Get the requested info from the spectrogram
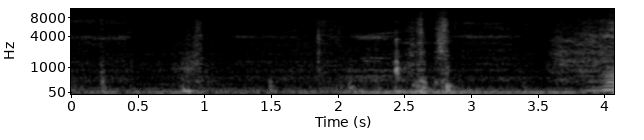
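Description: Faint rubbing of a cloth wiped over a car's plastic centre console and handbrake gaiter, with a few soft knocks about a second in and again near three seconds.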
